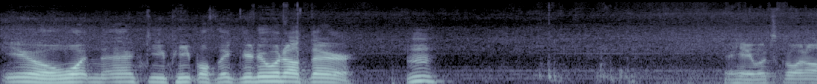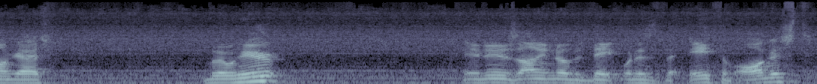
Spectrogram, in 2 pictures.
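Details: Man living with throat cancer, constrictor muscle removed from the back right side of his throat; hypernasal speech with air escaping into the nasal cavity and a lisp on s sounds; varies, sometimes almost normal, slow progress.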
